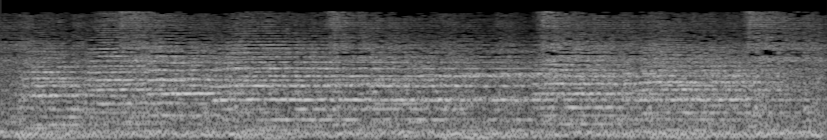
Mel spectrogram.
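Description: Massed brass band with sousaphones and drums playing, mostly long held chords that change a few times.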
